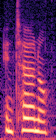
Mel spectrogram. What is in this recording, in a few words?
"internal", English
